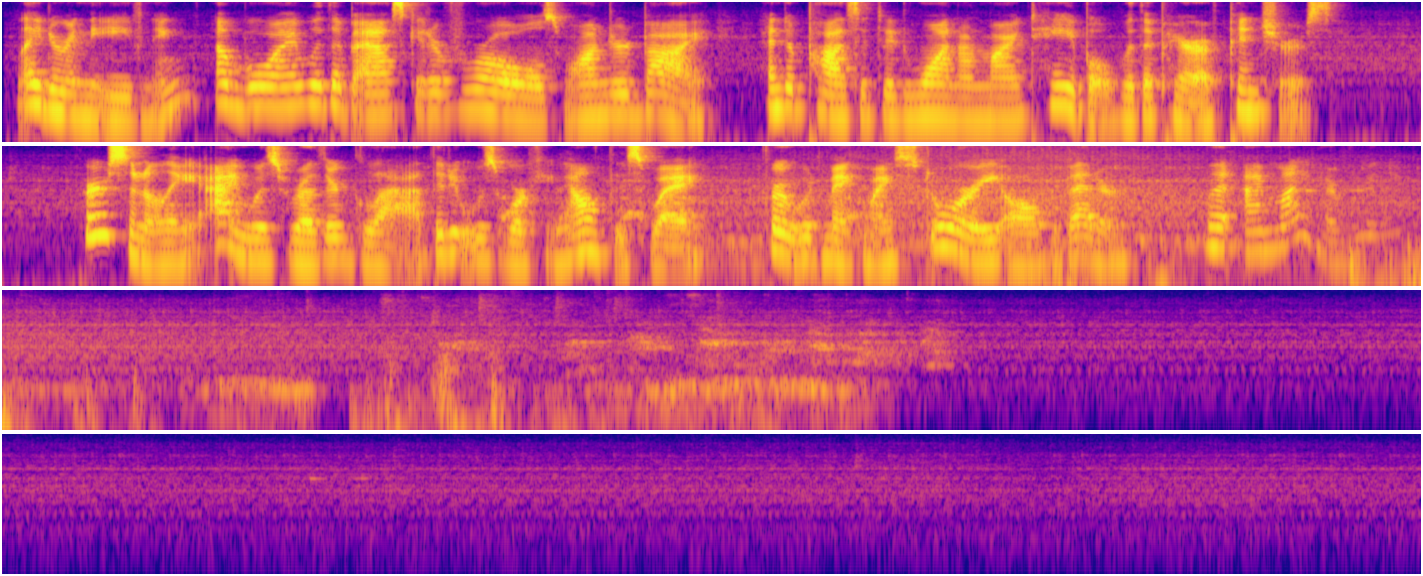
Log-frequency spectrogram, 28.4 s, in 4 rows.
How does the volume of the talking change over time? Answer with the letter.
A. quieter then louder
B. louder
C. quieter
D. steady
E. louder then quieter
D.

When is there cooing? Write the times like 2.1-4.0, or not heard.
10.5-18.6.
